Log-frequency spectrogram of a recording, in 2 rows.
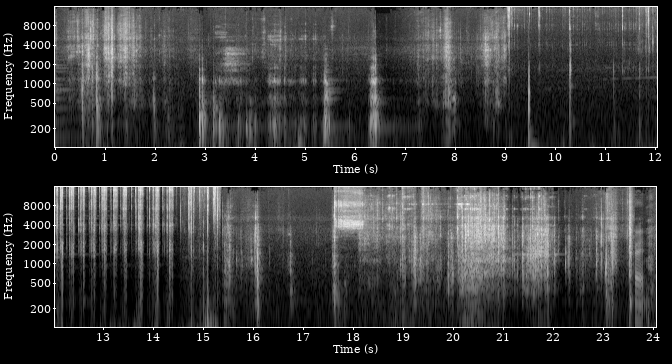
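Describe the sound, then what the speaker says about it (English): A front wheel going back onto a 2004 Honda Odyssey during a rotor and pad job: scattered metallic clanks and rustling, then a burst of rapid, evenly spaced ratchet clicks as the lug nuts are tightened close by. "I'm going to put the wheel on."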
